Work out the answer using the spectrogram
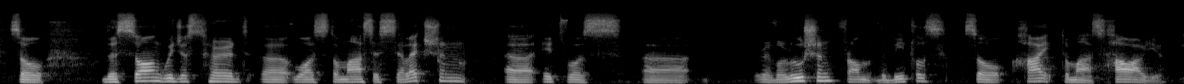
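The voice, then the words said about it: Smooth radio-style voice. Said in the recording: “You do have a nice radio voice, by the way. ... It sounds very smooth.”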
